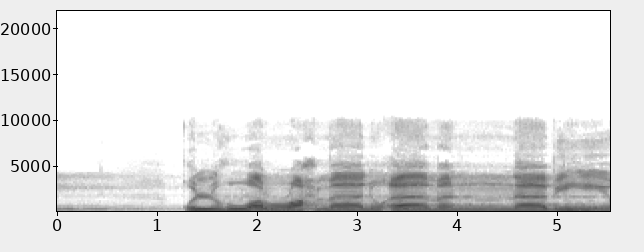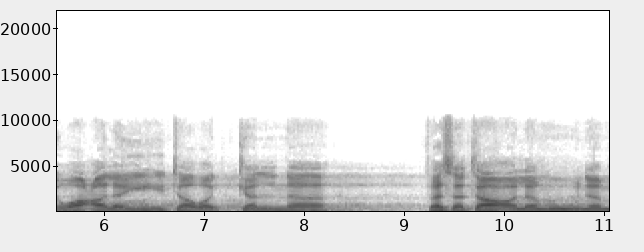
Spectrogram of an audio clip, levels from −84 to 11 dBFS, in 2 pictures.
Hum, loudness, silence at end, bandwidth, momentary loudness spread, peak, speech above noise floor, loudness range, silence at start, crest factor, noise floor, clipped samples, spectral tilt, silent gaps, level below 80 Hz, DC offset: none; -22 LUFS; 0 s; 10.5 kHz; 9 LU; -4 dBFS; 32 dB; 3 LU; 0 s; 18 dB; -54 dBFS; under 0.1%; -5.5 dB/octave; none; -58 dBFS; under 0.1%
